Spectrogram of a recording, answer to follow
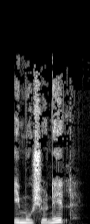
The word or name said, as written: emotionel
